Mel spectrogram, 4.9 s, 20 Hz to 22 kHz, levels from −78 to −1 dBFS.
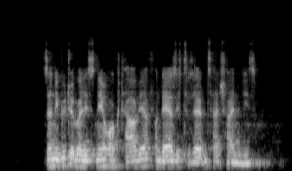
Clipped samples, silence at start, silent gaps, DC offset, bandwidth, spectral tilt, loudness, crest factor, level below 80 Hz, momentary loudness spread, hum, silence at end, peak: under 0.1%; 0.75 s; none; under 0.1%; 9.4 kHz; -6 dB/octave; -20 LUFS; 16 dB; -62 dBFS; 8 LU; none; 0.45 s; -4 dBFS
